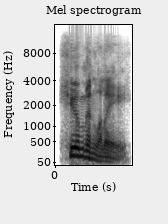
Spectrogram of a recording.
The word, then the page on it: humanly: American English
